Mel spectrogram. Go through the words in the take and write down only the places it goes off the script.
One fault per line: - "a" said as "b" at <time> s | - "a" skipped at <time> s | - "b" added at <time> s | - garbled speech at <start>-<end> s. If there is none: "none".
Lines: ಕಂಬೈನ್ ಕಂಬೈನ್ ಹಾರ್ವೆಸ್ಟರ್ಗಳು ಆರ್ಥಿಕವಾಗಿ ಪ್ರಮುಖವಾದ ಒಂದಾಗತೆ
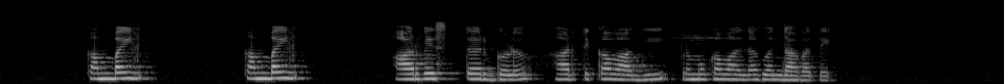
none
